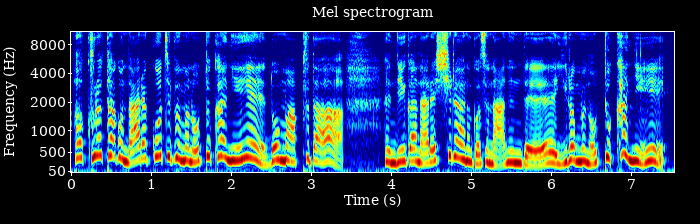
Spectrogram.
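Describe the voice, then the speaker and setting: A woman voicing a hurt, weary elderly mother in a storybook reading, speaking in a grave, measured way. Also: high voice, animated, no echo, voice pushed up. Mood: pained.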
